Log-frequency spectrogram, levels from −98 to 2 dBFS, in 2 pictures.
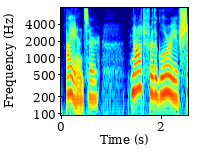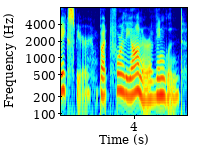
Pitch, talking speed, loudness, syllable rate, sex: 220 Hz, 165 wpm, -19 LUFS, 5.2 syllables/s, female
